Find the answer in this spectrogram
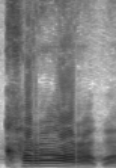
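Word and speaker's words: χαρά: 헬라어로는 카라라고 합니다. 카라하니까 걸그룹 카라를 떠오르는 분이 있는데, 걸그룹 카라는 K-A-R-A고요. 기쁨이라고 하는 희락의 카라는 C-H-A-R-A입니다. 이거는 걸그룹이고 이거는 기쁨의 카라예요. 카라, 액센트가 뒤에 있죠.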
